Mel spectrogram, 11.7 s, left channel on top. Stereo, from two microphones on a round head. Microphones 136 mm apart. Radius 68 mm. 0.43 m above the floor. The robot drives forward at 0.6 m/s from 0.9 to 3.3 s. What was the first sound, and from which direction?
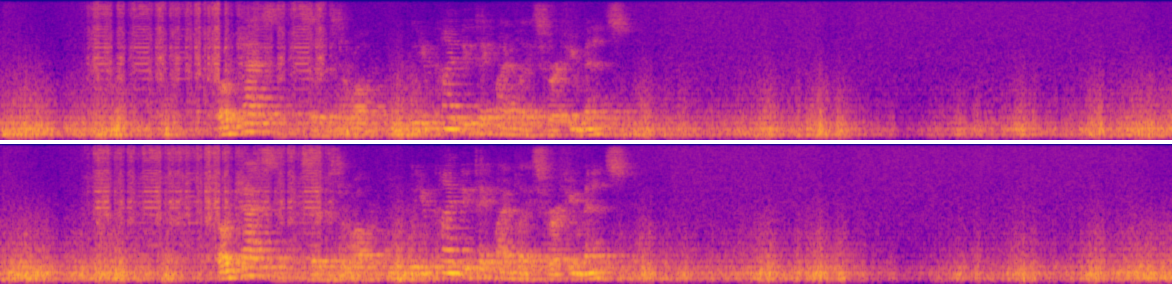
A man speaking, 40° right (ahead or behind).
